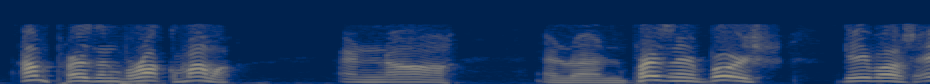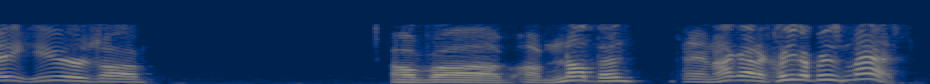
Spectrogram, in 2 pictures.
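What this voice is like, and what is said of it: Impression of Barack Obama. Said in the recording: “I got to do his voice.”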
